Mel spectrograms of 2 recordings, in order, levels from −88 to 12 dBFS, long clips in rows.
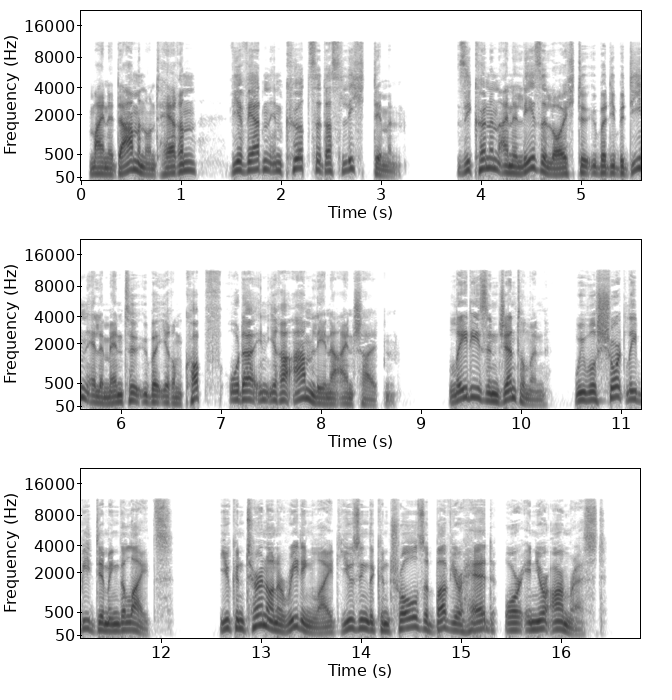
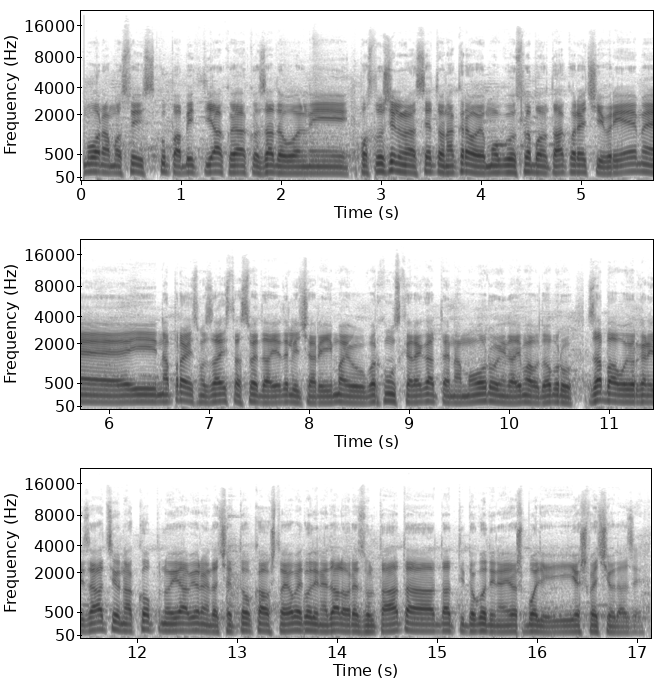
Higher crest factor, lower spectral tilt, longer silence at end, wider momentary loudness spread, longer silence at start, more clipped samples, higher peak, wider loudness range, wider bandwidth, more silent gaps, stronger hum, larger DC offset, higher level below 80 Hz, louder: about the same, 16 dB vs 16 dB; about the same, -6 dB/octave vs -6.5 dB/octave; first, 0.4 s vs 0 s; first, 9 LU vs 4 LU; about the same, 0.1 s vs 0 s; neither; second, -4 dBFS vs 0 dBFS; about the same, 3 LU vs 1 LU; about the same, 12 kHz vs 11.5 kHz; first, 3.41-3.65 s, 8.93-9.18 s, 12.24-12.50 s vs none; neither; neither; about the same, -54 dBFS vs -56 dBFS; second, -19 LUFS vs -16 LUFS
